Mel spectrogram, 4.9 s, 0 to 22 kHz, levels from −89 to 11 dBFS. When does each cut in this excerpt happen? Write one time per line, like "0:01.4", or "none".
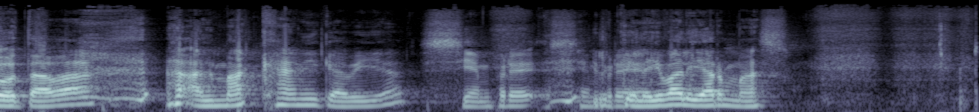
none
